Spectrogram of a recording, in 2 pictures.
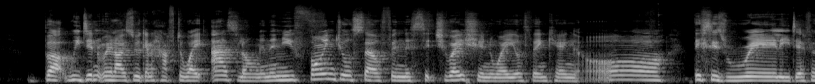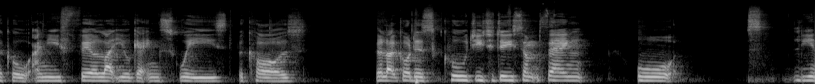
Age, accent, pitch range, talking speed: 30-49, British, 170-210 Hz, 180 wpm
